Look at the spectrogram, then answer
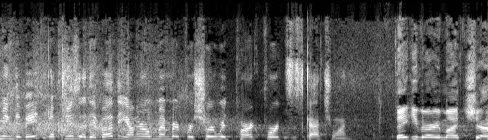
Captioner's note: applause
